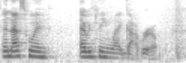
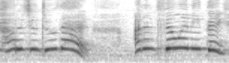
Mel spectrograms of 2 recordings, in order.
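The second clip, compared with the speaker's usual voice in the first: much higher, louder astonished; amazed excitement; 5 dB louder than usual. Retold or imitated. Recruit questioning the doctor after the needle, high amazed gush. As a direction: gush with disbelief. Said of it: "I was like".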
